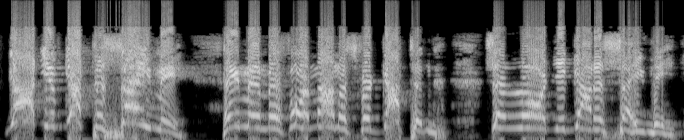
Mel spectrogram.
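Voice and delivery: high, loud, shouted preaching; preaching at full force. Acted. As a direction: drive the climax home to the church. Preaching climax.

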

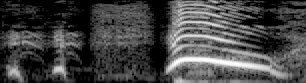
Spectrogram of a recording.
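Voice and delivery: high loud joyful woo; exultant whoop. Real, not acted. Preacher whooping to the congregation, exultant.

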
